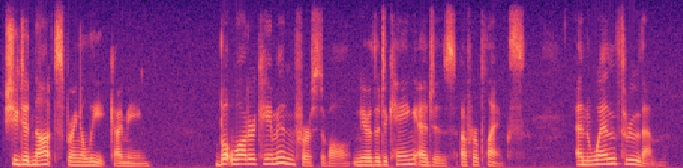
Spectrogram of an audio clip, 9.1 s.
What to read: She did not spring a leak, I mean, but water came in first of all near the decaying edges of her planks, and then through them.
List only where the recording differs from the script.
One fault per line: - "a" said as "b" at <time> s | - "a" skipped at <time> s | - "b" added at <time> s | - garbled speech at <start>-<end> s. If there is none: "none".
- "then" said as "when" at 7.9 s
